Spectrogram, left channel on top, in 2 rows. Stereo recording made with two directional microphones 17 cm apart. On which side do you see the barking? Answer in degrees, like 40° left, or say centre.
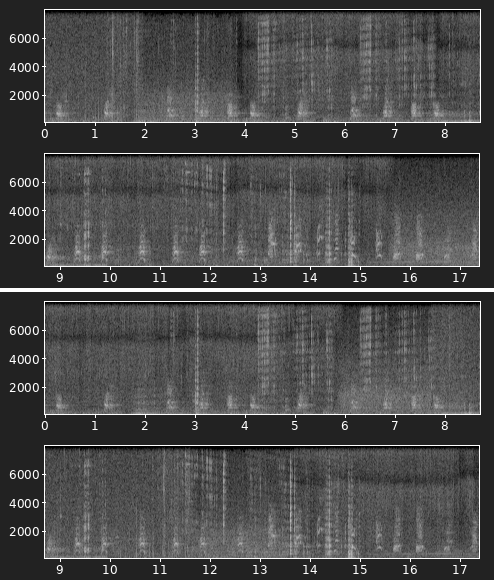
10° left.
